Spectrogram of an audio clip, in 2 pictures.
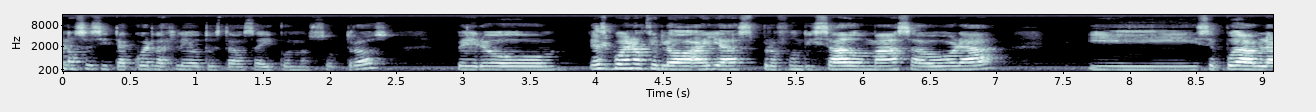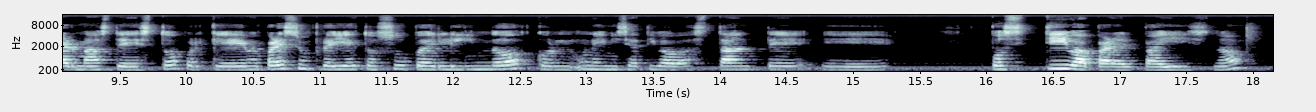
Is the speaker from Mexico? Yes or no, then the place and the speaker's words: no; Bolivia; los bolivianos nos podemos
